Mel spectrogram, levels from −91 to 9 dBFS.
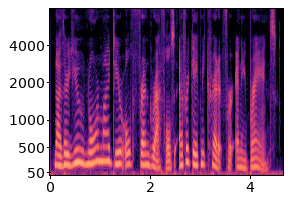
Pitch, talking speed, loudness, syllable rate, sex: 185 Hz, 190 wpm, -15 LUFS, 4.6 syllables/s, female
